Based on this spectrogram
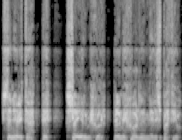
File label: Space core babble, es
